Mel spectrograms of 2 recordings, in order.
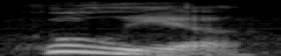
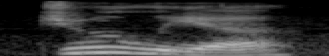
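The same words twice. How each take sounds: First: The name is said with a Spanish pronunciation. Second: The name is said with an English pronunciation. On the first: This is the name's original pronunciation. The speaker calls it right. "instead of" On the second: This is how the new neighbors said the name. The speaker calls it wrong. "the neighbors, who became mother's friends, pronounced her name"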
